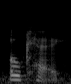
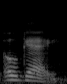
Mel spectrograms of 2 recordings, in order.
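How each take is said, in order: First: Said in the usual way. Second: Ogay, like okay but with a g; rhymes with okay. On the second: Shown as a demonstration. Reader shows that Ogay rhymes with okay. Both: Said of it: "it rhymes with".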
